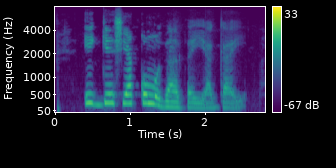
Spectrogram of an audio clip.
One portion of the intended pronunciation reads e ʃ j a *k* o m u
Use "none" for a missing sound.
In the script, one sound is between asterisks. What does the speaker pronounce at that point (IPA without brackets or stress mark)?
k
